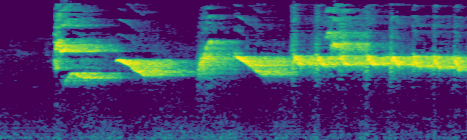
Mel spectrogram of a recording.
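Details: Kapas tembak-style filler song from a greater green leafbird singing eagerly: buzzy opening notes slide down into a long, clear, high whistle, which repeats and is then held with fast, chattering trills layered on top.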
